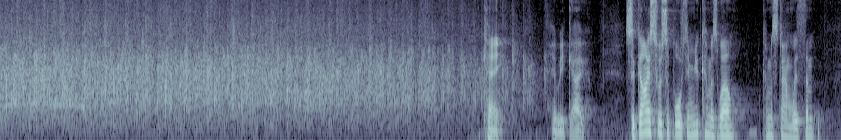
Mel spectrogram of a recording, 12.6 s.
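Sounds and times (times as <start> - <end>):
audience applause: 0.0 - 8.2
speech: 7.3 - 7.7, 8.3 - 12.4.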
